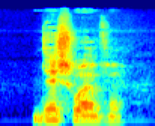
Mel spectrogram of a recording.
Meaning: first-person singular present subjunctive of décevoir
- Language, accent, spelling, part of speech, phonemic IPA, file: French, Canada, déçoive, verb, /de.swav/, LL-Q150 (fra)-déçoive.wav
